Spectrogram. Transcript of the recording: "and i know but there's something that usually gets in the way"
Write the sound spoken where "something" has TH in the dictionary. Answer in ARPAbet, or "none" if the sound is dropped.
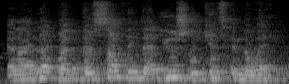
TH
